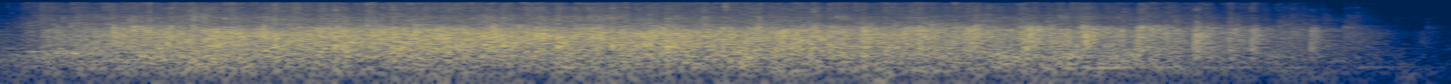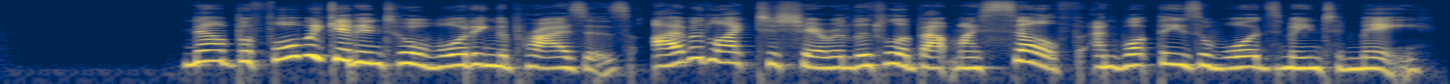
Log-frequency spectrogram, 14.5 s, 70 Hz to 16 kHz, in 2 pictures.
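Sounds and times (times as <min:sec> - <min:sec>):
large audience applauding at a television awards ceremony: 0:00.0 - 0:07.3
speech: 0:08.3 - 0:14.5.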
